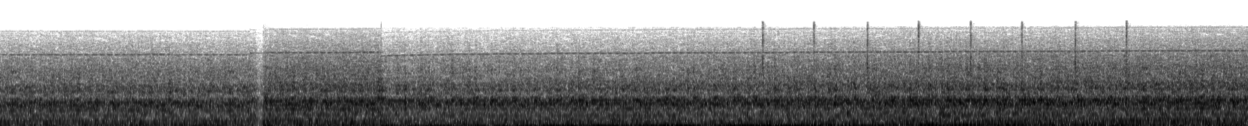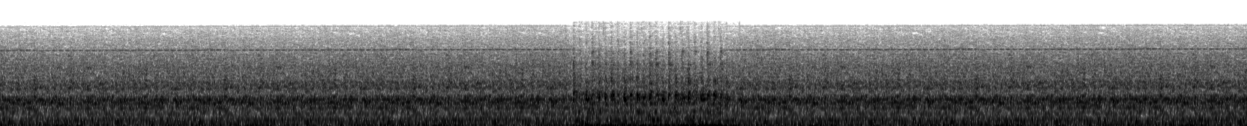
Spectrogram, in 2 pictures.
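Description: A heavy diesel truck engine drones while cruising.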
